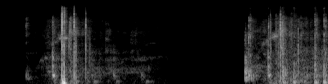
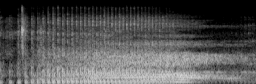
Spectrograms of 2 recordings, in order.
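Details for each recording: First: Husqvarna HU700F mower after a GVC 160 carburetor swap, first start in 7 years: a couple of pulls, then it catches and revs with a pulsing, hunting surge before settling. Owner thinks it was lacking fuel; otherwise it sounded good. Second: Husqvarna HU700F mower, first run in 7 years after swapping in a new GVC 160 carburetor: small single catches and runs at an even buzzing beat, easing under cutting load; an earlier slight surge owner suspects was lack of fuel, otherwise runs well.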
